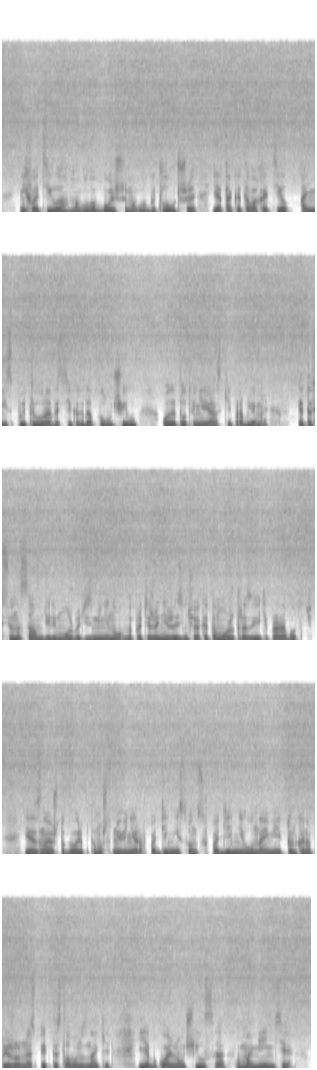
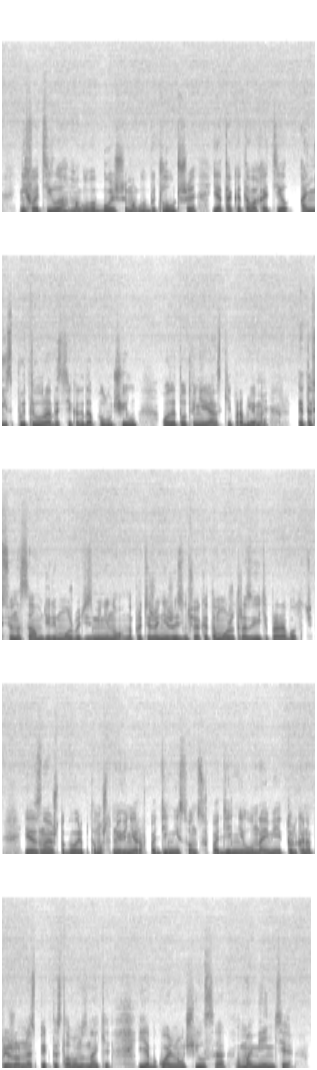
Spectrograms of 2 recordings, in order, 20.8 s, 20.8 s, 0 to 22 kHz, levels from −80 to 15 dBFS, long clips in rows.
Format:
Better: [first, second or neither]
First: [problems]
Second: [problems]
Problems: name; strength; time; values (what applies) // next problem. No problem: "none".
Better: second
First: hiss; loud; throughout; 6 dB below the speech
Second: hiss; faint; throughout; 20 dB below the speech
